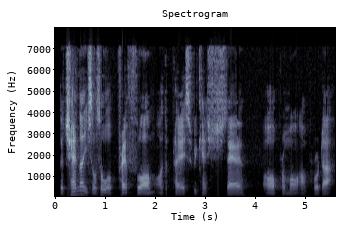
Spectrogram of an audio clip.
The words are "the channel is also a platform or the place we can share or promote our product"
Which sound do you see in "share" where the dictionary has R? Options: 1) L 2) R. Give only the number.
1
